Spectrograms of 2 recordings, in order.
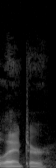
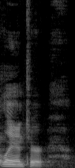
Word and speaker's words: Lanter: I believe it's Matt Lanter. – Yes, Matt Lanter.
